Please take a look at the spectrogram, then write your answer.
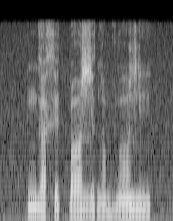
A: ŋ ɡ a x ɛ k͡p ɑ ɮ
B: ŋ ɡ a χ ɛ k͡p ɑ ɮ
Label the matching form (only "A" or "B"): A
